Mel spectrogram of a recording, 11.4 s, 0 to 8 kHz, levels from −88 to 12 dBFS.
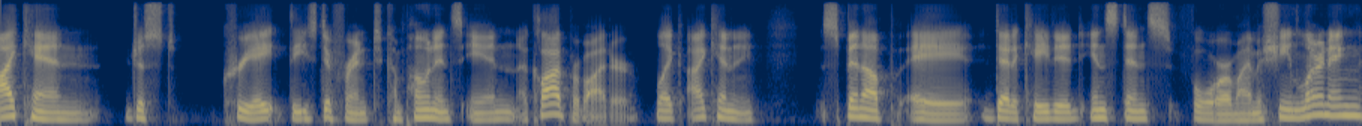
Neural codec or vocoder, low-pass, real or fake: codec, 16 kHz, about 1 kbps, DyCAST, with the encoder's durations; 7.2 kHz; fake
